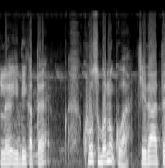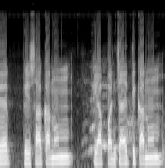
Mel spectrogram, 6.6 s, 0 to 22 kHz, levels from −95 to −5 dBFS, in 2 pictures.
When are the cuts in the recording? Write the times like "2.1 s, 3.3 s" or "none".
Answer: 2.7 s

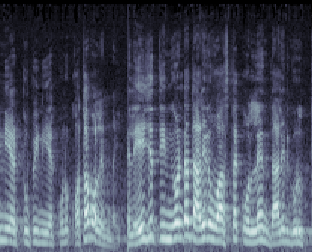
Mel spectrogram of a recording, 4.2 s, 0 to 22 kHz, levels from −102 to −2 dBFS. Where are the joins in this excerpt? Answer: 1.6 s

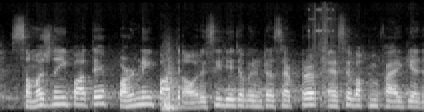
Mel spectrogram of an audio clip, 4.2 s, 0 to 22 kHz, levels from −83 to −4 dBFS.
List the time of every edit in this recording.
1.8 s, 3.2 s

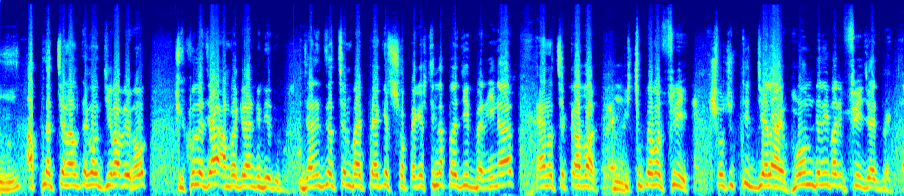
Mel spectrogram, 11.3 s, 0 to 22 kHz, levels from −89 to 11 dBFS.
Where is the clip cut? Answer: 3.6 s

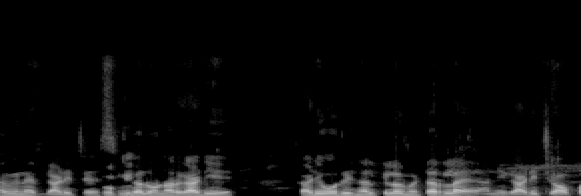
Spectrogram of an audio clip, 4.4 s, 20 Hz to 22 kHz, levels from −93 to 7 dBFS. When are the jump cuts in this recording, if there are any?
none

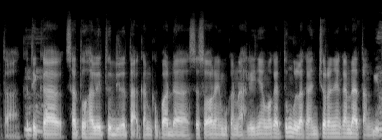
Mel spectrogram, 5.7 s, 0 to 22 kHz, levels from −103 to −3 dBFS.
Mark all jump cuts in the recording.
1.0 s

